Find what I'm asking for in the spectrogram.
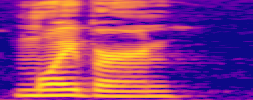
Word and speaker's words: muirburn: This next one I'm going to do is Moyburn. – Yes. – It's spelled Muirburn.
